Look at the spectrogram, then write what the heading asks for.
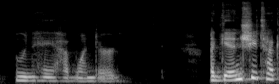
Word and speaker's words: Unhei: "Une?" the girl asked, scrunching up her face. Une? Some kids chanted. No, Unhe corrected. It's spelled Unhei. It's pronounced Unhe.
